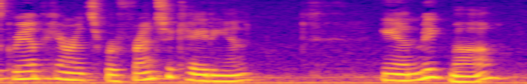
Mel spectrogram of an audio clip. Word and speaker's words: Mi'kmaq: were French Acadian and meek ma or the Anglo pronunciation is Mi'kmaq his family remained quiet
